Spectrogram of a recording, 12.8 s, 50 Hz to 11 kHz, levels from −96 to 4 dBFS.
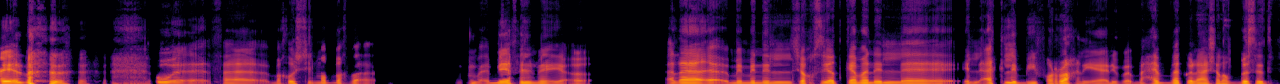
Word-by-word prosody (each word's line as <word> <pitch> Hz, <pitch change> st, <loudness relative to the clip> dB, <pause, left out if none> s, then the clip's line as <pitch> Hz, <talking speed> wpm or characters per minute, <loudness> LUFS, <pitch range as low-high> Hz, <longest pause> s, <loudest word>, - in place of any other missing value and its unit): هي 155 Hz, 0 st, +8 dB, 1.3 s
و 125 Hz, 0 st, +2 dB, 0.5 s
فباخش 115 Hz, +6 st, -5 dB
المطبخ 120 Hz, -2 st, -6 dB
بقى، -, -, -9 dB, 0.9 s
100% 125 Hz, -5 st, 0 dB
آه، -, -, -9 dB, 0.8 s
أنا 125 Hz, 0 st, +3 dB
من 120 Hz, 0 st, -3 dB
من 120 Hz, 0 st, -2 dB
الشخصيات 120 Hz, +1 st, 0 dB
كمان 130 Hz, 0 st, +4 dB
ال 130 Hz, -5 st, +1 dB, 0.6 s
الأكل 130 Hz, +7 st, 0 dB
بيفرحني 110 Hz, -1 st, +1 dB
يعني 90 Hz, +1 st, -5 dB
ب -, -, -29 dB, 0.2 s
باحب 120 Hz, +5 st, -3 dB
آكل 125 Hz, -2 st, +3 dB
عشان 105 Hz, 0 st, +1 dB
أتبسط. 100 Hz, +2 st, +2 dB
120 Hz, 100 wpm, -27 LUFS, 110-130 Hz, 1.3 s, هي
